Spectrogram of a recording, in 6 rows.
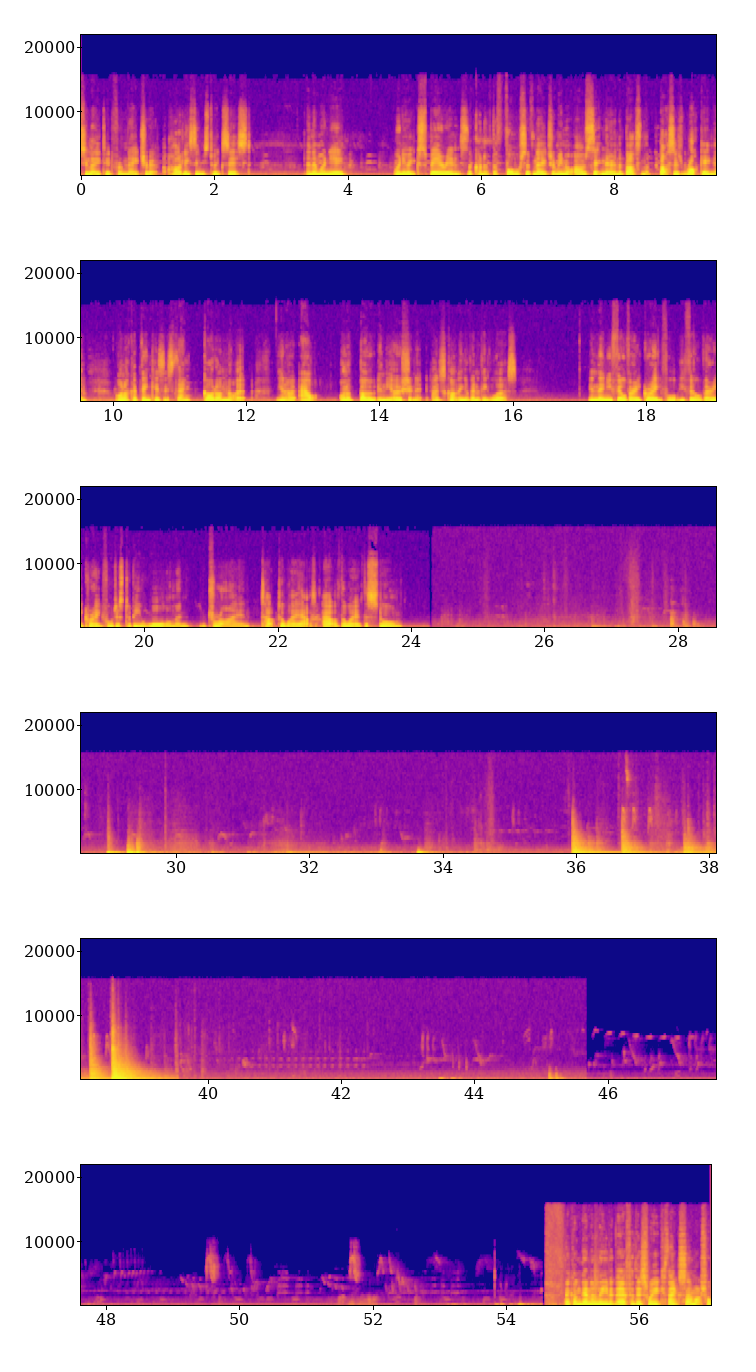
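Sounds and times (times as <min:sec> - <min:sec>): ringing knocks: 0:36.0 - 0:39.6.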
